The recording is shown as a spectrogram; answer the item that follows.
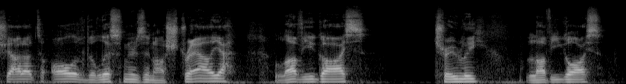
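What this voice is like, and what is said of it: Poor imitation Australian accent. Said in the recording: “this dumb accent. This really shitty Australian accent I just tried to do”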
